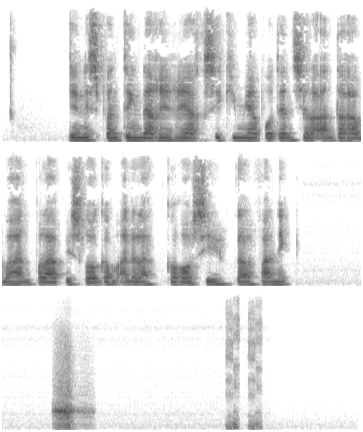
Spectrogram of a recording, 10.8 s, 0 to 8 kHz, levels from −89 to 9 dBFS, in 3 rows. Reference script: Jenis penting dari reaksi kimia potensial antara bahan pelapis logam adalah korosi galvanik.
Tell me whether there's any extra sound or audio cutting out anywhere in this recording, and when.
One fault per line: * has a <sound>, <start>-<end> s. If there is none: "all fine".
* has a whoosh, 7.7-8.1 s
* has a laugh, 9.4-9.8 s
